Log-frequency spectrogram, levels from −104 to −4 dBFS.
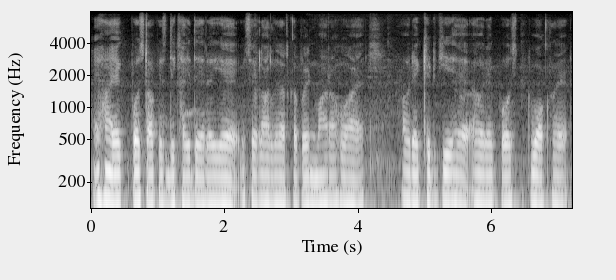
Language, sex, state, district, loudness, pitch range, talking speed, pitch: Hindi, male, Andhra Pradesh, Anantapur, -17 LUFS, 110-120 Hz, 205 wpm, 115 Hz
